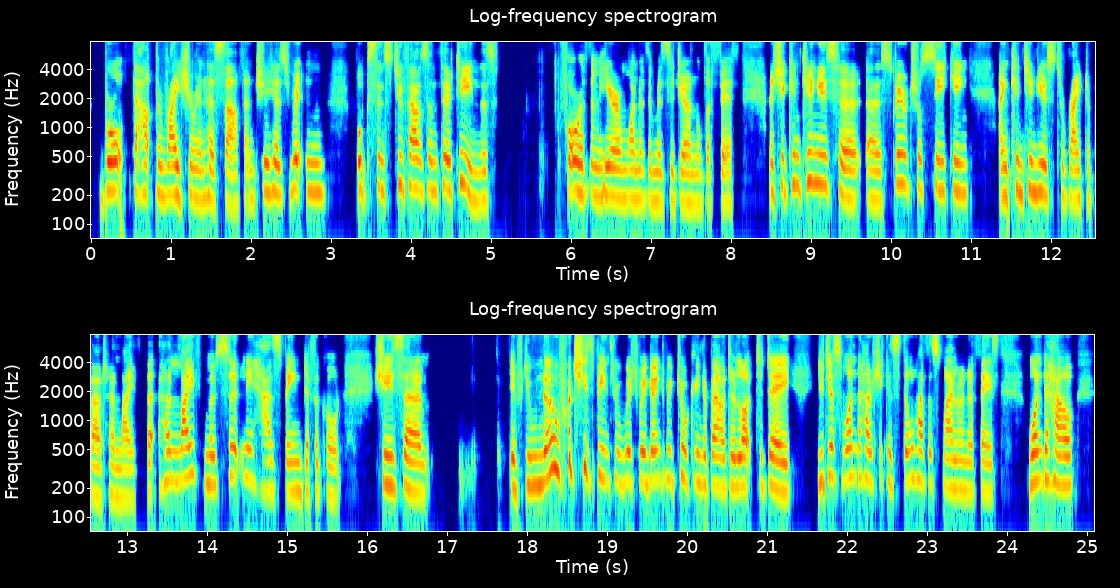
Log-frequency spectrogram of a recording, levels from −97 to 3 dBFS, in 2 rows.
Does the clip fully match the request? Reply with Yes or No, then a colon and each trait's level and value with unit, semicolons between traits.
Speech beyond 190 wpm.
Yes: average, 200 wpm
